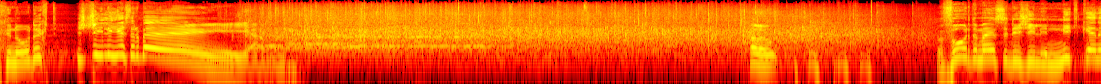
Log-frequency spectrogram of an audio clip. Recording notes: Nerdland Special: Science Comedy (Live in Captain Comedy Club).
